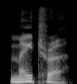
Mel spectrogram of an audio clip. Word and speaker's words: Matra: Matra, she pronounced it carefully. And then joking, she said, "You can call me my tree if that helps you remember."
